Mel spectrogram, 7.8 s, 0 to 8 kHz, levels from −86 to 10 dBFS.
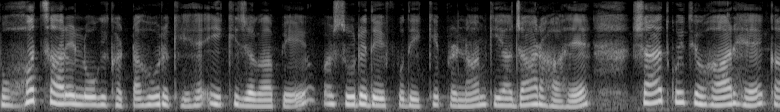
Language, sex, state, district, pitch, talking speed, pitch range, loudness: Hindi, female, Bihar, Katihar, 205 Hz, 205 wpm, 185-230 Hz, -16 LUFS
